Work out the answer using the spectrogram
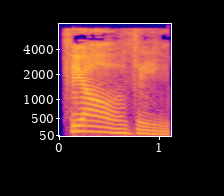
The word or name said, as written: thjalfi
